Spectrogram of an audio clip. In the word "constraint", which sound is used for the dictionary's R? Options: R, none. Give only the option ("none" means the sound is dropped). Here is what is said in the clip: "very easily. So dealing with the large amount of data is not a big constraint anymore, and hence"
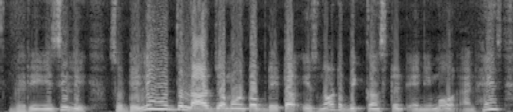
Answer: none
